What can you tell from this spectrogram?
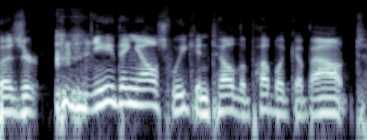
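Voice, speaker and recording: A man with a plain, everyday voice speaks at a fairly quick pace with lively intonation. The recording is very clean with a silent background and a dry, close sound with no echo. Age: 60s. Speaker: podcast host. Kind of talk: casual interview chat.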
